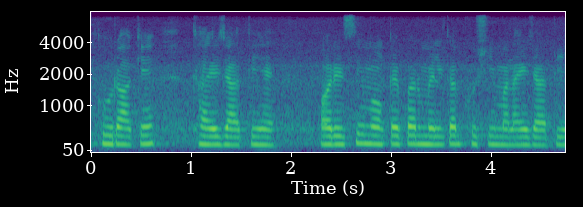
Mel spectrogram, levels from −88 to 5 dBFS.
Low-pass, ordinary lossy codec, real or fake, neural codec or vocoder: 7.2 kHz; none; real; none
